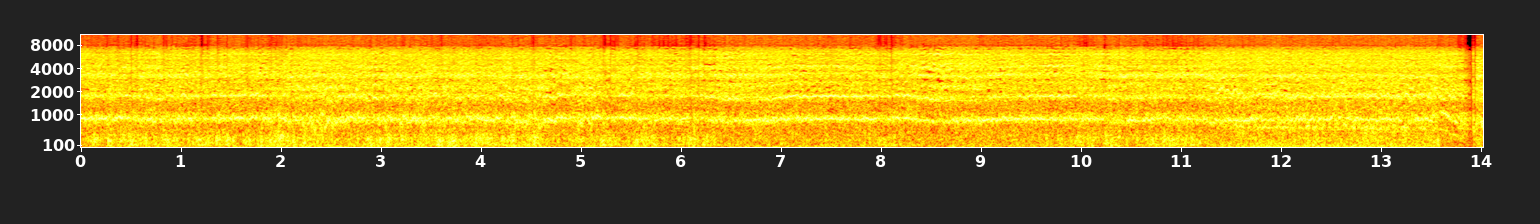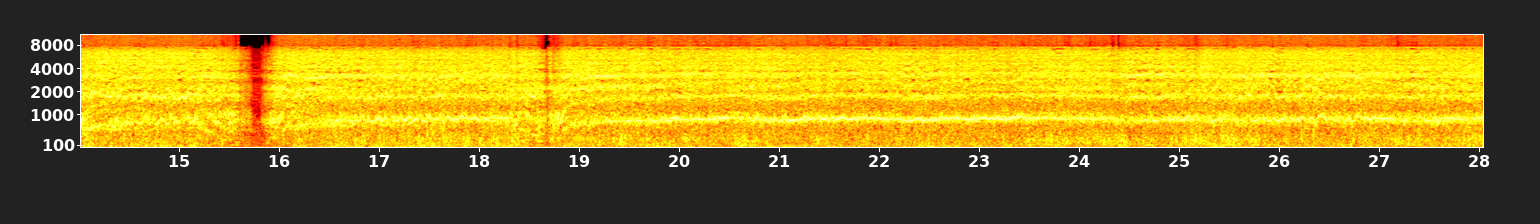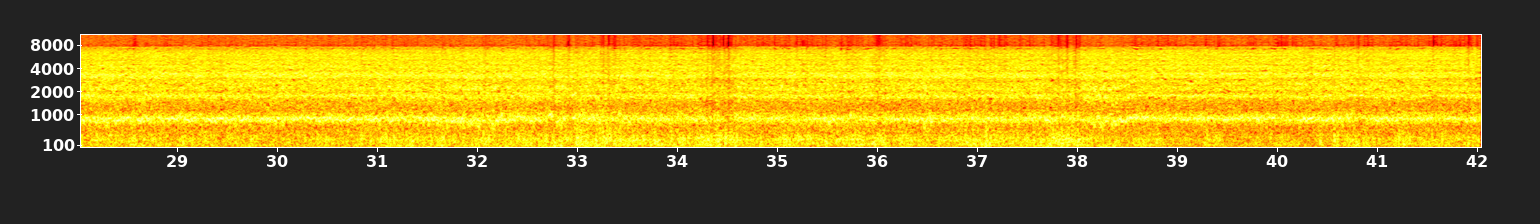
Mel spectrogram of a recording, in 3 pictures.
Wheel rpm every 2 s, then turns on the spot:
230, 230, 230, 230, 230, 220, 170, 110, 150, 160, 220, 230, 230, 220, 230, 230, 230, 230, 230, 230, 230.
none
